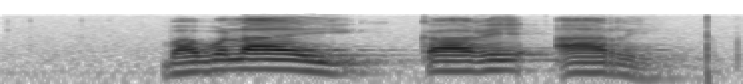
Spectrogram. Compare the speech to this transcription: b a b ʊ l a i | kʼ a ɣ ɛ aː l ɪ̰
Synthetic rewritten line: b a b ʊ l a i | kʼ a ɣ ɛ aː r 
